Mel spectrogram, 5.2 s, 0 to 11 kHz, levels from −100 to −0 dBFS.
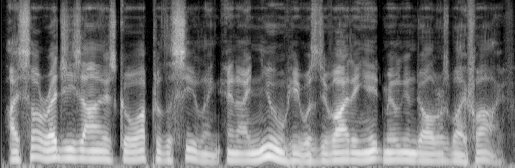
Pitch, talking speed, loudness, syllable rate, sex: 105 Hz, 235 wpm, -16 LUFS, 5.2 syllables/s, male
